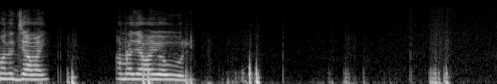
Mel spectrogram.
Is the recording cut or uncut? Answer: uncut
